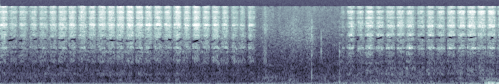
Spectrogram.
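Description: A purple coloured pencil rubs and scratches over the petals on a thin paper colouring book page while shading. It makes a quiet, steady, bright scratchy rubbing in quick rhythmic strokes, which thins out briefly midway and then resumes. A soft low thump comes near the end.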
